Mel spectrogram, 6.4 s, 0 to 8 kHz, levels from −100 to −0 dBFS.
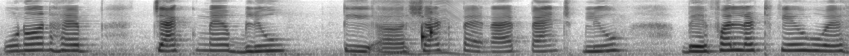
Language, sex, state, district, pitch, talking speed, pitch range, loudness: Hindi, female, Gujarat, Valsad, 295 Hz, 115 wpm, 270-315 Hz, -21 LUFS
